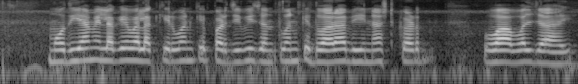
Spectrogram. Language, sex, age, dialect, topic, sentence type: Magahi, female, 18-24, Western, agriculture, statement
